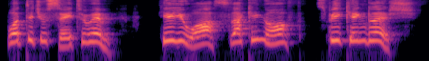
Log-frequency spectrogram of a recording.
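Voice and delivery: high, loud, furious rant; angry shrill shout. Acted. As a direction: berate him like an entitled mum. Entitled mum berating waiter.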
